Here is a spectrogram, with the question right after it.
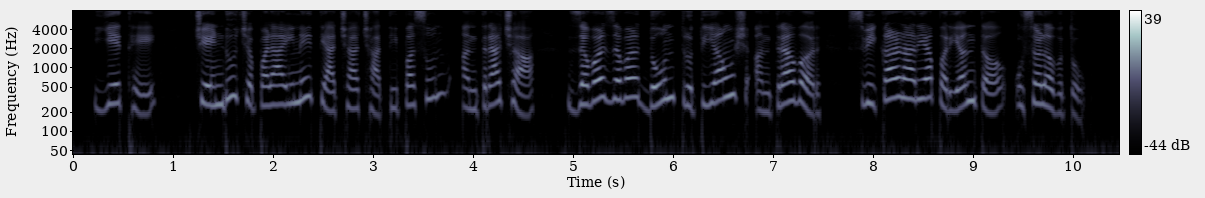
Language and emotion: Marathi, neutral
